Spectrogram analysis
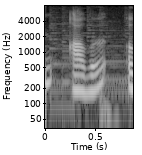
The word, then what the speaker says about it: hour: ඒතර මෙතනදී අපි දැම්මා an hour ago කියලා. ඇයි අපි මෙතන an කියන එක දැම්මේ? hour කියනකොට pronounce වෙන්නේ ආ කියන sound එක.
